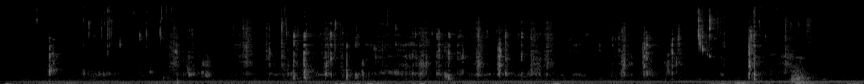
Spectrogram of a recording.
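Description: Close-miked eating sounds: a person chewing and biting spaghetti with meat sauce, a dense run of wet mouth clicks and crunches, over a steady low hum.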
